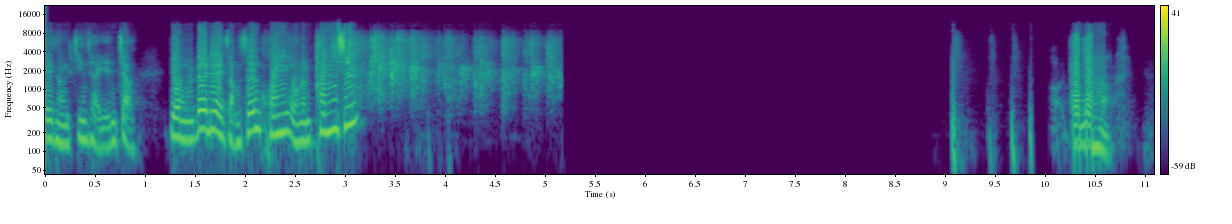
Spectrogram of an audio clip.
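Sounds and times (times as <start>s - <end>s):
audience applauding: 2.9s - 5.2s.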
